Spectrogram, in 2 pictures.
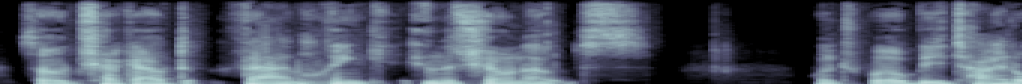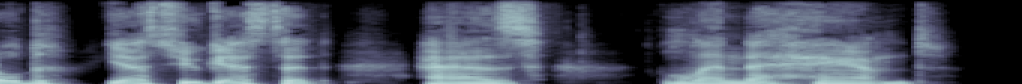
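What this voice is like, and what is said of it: Raspy voice. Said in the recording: “I'm getting the raspy voice”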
